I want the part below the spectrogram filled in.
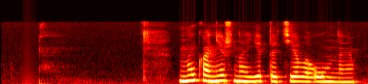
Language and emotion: Russian, neutral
